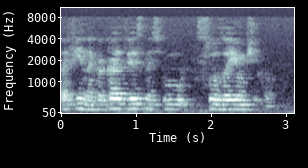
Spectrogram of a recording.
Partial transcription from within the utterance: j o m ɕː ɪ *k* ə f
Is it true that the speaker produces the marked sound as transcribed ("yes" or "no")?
yes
